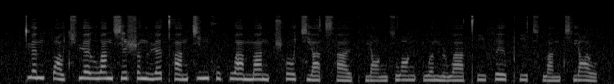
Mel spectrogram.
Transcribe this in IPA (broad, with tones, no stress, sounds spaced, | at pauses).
t̪ ɥ ɛ˥ n f ɑ˧˥ ʊ̯ t͡ɕʰ ɥ ɛ˥˧ l w a˥˧ n ɕ i˥˧ ʂ ə˥˩ n l ɥ ɛ˥ t̪ʰ a˧˥ n t͡ɕ i˥ ŋ x u˧˥ p w ä˥˧ m a˥˩ n ʈ͡ʂʰ ɤ˥ t͡ɕ j ä˧˥ t͡sʰ a˨˩ ɪ̯ pʰ j ɑ˧˥ ŋ s w ɑ˥˧ ŋ f w ə˥˩ n ɻ w ä˧˥ t̪ʰ i˧˥ f e˥˧ ɪ̯ pʰ i˥˩ t͡sʰ w a˧˥ n t͡ɕʰ j ɑ˥˩ ʊ̯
